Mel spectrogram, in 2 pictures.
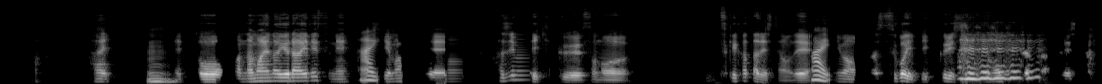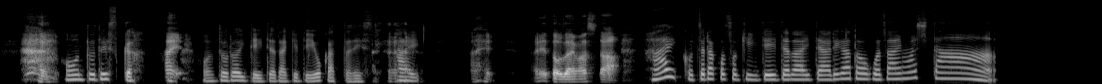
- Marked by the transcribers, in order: other noise; laugh; unintelligible speech; chuckle; laugh
- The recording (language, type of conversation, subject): Japanese, podcast, 名前の由来や呼び方について教えてくれますか？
